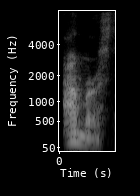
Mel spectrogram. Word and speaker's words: Amherst: So Amherst is how you say it. No, sorry, the H is silent. H. Yeah. Amherst.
